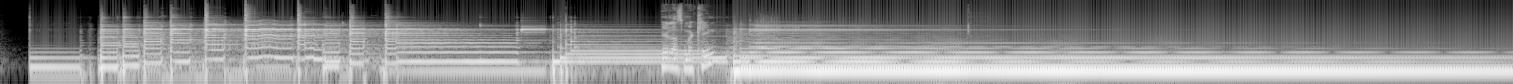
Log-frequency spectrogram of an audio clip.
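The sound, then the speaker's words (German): An electric guitar played through a compressor pedal plays a quick run of picked notes, then strikes a full chord that rings out and sustains steadily to the end. A voice briefly speaks early on. “Vielleicht mal aus, dass wir mal wissen, wie es mit dem Kompressor klingt.”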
